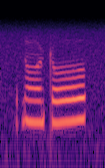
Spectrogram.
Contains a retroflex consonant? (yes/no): yes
